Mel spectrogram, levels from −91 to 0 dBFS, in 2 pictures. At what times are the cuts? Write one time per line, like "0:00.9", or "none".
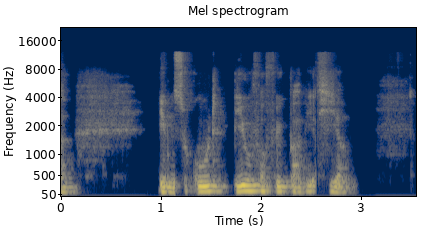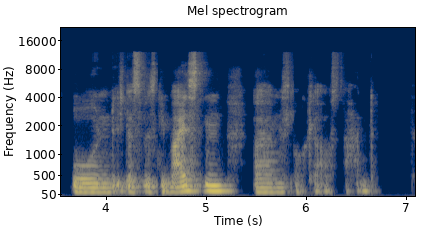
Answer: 0:01.1
0:02.5
0:04.2
0:04.5
0:05.9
